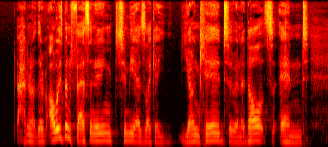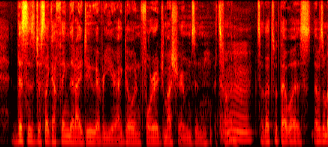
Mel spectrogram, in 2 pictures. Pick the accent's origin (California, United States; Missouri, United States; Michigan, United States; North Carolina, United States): Michigan, United States; Kalamazoo; So I grew up just outside of Kalamazoo in like the countryside.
